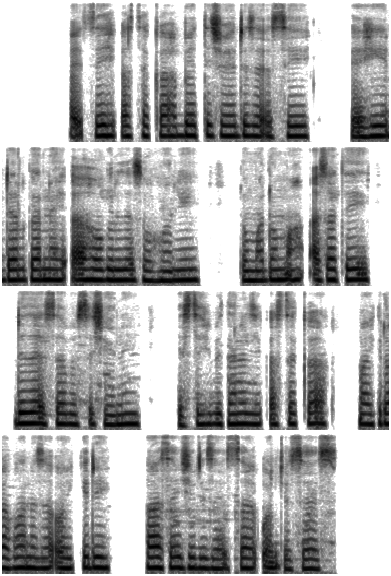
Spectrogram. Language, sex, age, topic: Gamo, female, 18-24, government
